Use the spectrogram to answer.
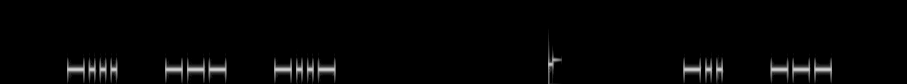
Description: Morse code, heard as a keyed tone, about 22 wpm, spaced as for 13 wpm, 700 Hz. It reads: BOX DO
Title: 3x Character Spacing - Top 500 Words - 22wpm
